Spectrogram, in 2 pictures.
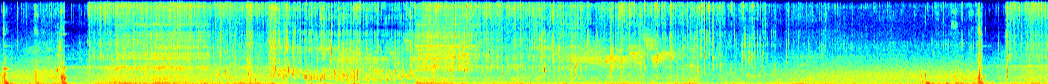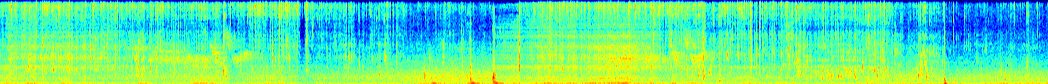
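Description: Water running from a cast-iron public tap and splashing onto a metal drain grate, a push-button tap that gives a few litres per press. The flow breaks off briefly a few times.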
